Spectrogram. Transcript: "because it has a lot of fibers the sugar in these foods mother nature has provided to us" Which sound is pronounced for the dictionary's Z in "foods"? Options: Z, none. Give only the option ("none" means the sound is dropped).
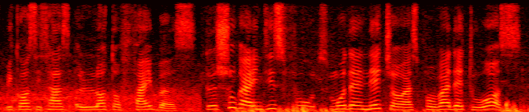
none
